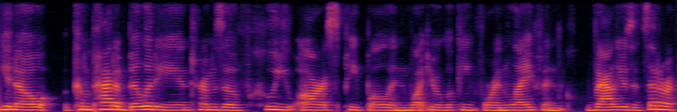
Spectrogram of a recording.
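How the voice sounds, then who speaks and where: A somewhat breathy voice at a moderate pace with ordinary pitch variation over a quiet background. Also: woman. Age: 50s. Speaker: dating coach. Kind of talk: group coaching call.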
